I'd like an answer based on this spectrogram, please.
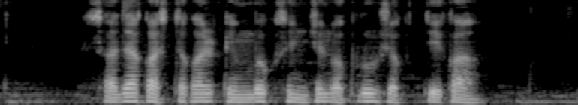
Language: Marathi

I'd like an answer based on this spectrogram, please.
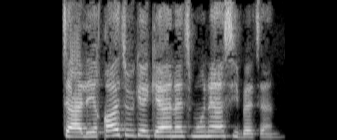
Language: Arabic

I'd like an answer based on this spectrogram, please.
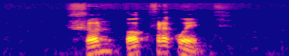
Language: Catalan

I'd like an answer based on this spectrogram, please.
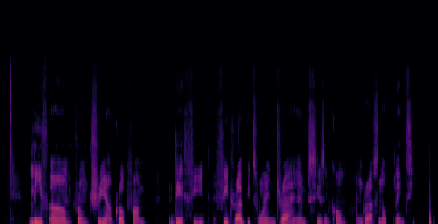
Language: Nigerian Pidgin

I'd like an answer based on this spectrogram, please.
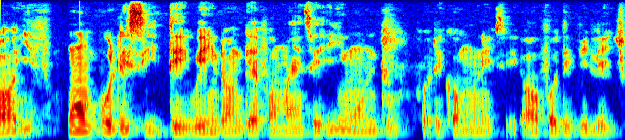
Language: Nigerian Pidgin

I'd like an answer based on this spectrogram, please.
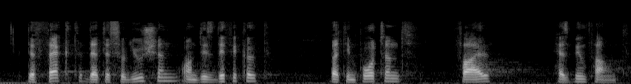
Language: English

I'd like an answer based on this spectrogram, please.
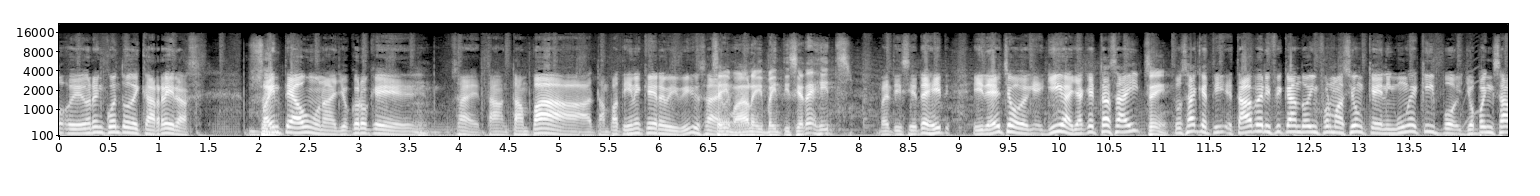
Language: Spanish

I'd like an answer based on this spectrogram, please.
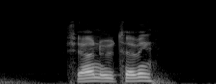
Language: Norwegian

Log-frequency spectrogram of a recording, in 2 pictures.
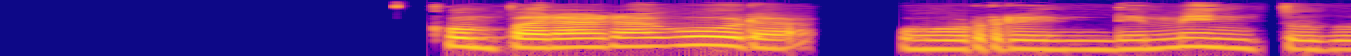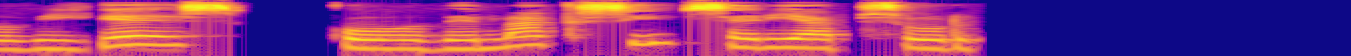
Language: Galician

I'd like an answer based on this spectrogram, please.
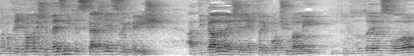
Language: Slovak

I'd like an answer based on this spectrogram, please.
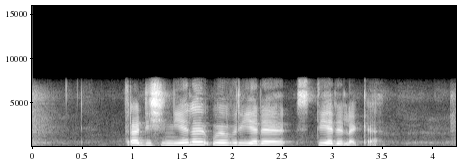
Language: Afrikaans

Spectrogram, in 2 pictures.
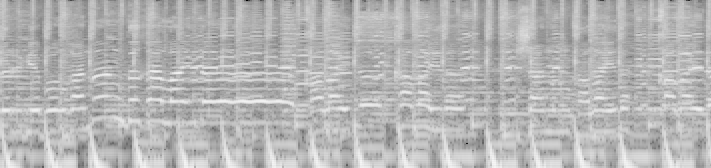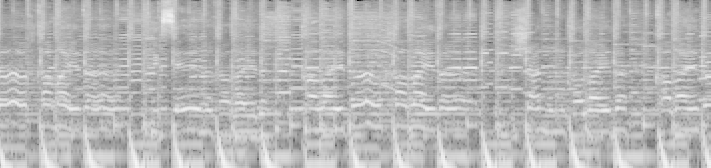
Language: Turkish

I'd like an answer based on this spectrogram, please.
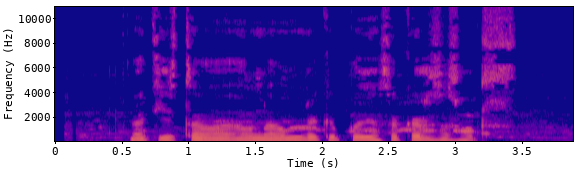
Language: Spanish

